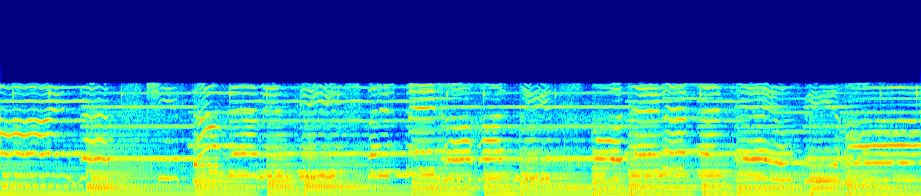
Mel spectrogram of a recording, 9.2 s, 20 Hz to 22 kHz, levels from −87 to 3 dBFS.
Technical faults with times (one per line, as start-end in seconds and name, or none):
none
